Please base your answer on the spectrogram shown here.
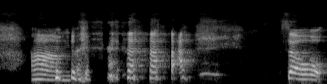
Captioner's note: laughs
